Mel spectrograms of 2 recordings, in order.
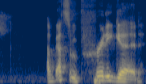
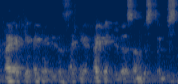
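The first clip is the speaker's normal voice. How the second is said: muttering, much softer, defeated; giving up; 4 semitones lower, 25 dB quieter, much faster than usual. Real, not acted. Streamer overwhelmed by the ship model mistake, soft defeated mutter. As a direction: trail off into a soft defeated mumble.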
